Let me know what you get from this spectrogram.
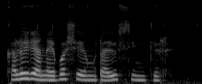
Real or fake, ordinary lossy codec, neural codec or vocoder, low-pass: real; none; none; none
